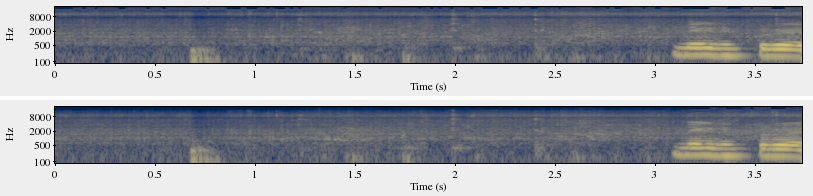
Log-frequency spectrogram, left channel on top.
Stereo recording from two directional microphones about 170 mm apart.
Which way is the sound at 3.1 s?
35° right (ahead or behind).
